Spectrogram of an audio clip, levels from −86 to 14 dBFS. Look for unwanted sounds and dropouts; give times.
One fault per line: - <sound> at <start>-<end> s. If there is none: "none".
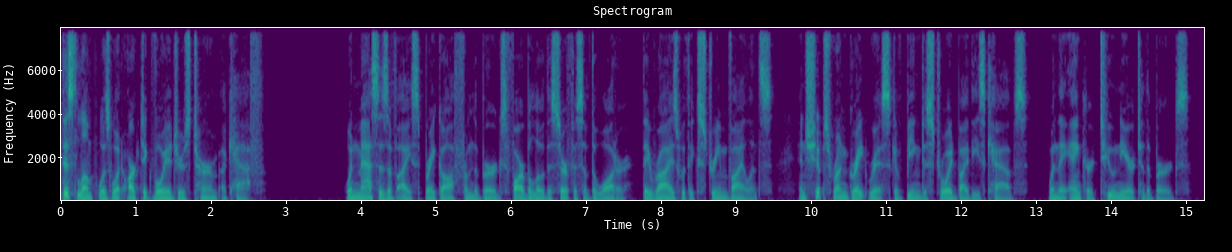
none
